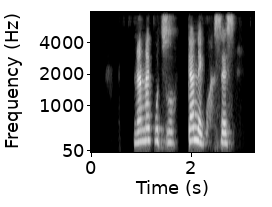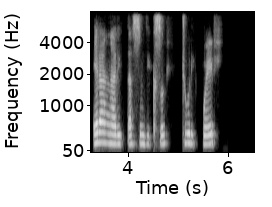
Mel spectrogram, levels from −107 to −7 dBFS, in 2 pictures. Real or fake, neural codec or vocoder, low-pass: fake; codec, 16 kHz, 1.1 kbps, Voila-Tokenizer; 7.2 kHz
